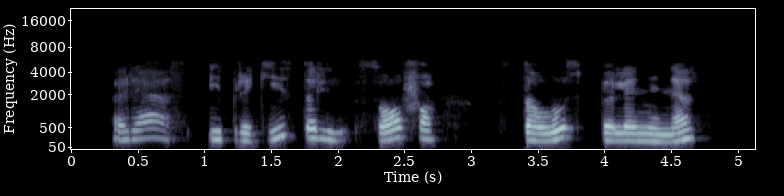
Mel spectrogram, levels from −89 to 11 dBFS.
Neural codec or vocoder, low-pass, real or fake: none; 5.4 kHz; real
